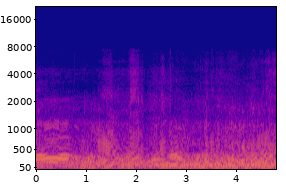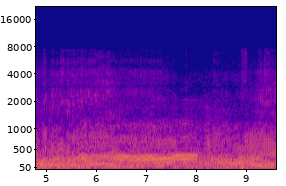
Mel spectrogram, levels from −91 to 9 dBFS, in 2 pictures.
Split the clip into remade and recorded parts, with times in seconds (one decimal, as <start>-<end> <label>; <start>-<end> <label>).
0.0-9.6 recorded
